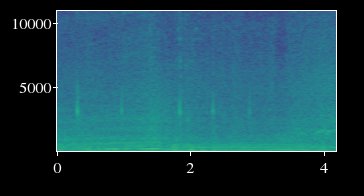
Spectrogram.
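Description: A Mini Cooper S in a racing video game hums with a steady engine tone that shifts pitch partway through, moderately quiet and continuous with faint ticking sounds above.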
